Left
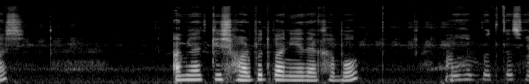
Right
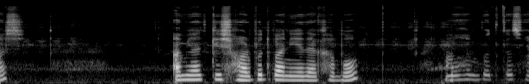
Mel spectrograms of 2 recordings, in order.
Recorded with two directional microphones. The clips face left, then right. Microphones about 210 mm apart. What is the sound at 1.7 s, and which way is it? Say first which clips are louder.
Speech: right 3 dB; 60° right (ahead or behind).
